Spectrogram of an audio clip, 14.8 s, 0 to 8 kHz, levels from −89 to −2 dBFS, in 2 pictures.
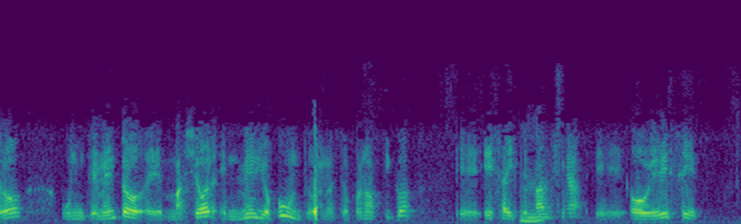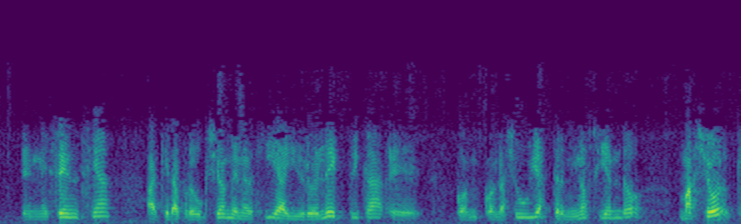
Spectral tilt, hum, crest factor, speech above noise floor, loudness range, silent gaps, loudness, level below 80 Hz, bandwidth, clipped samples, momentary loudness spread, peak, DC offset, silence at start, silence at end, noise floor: -10 dB/octave; none; 22 dB; 35 dB; 5 LU; none; -27 LUFS; -60 dBFS; 4.5 kHz; under 0.1%; 13 LU; -4 dBFS; under 0.1%; 0 s; 0 s; -61 dBFS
